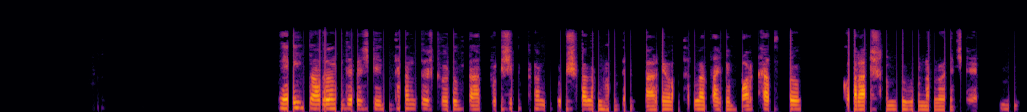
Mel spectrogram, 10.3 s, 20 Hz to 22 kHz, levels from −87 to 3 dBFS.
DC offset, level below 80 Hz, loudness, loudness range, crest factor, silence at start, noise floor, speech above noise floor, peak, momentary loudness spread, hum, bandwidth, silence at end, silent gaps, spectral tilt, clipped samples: under 0.1%; -56 dBFS; -24 LUFS; 3 LU; 22 dB; 2.8 s; under -90 dBFS; over 66 dB; -2 dBFS; 11 LU; none; 7.8 kHz; 0.2 s; 4.64-4.68 s, 5.22-5.27 s, 8.10-8.42 s, 9.82-9.99 s; -5.5 dB/octave; under 0.1%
